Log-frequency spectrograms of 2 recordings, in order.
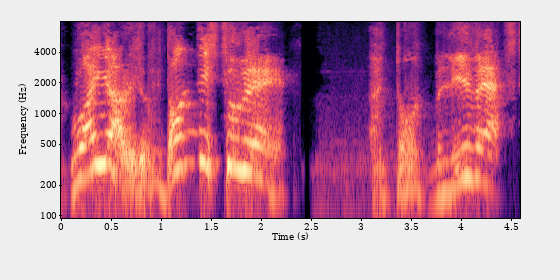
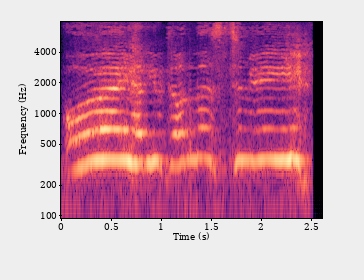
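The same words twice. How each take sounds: First: Slow, high, loud Irish wail; Irish accent demo. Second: Put-on slow, shouted lament in a thick Irish accent. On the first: Shown as a demonstration. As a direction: show the Irish accent line slowly. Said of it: "say what you wanna say, and I'll do it for you". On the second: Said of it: "thick Irish accent".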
